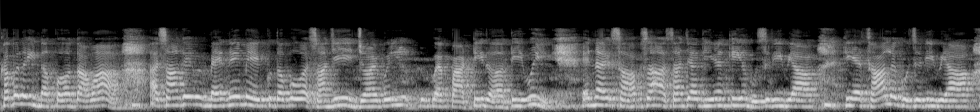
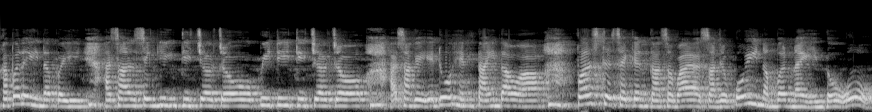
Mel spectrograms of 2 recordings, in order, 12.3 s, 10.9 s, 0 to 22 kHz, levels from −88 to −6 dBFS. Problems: constant background noise, echo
